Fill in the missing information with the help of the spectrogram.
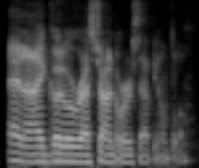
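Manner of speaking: normal talking voice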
